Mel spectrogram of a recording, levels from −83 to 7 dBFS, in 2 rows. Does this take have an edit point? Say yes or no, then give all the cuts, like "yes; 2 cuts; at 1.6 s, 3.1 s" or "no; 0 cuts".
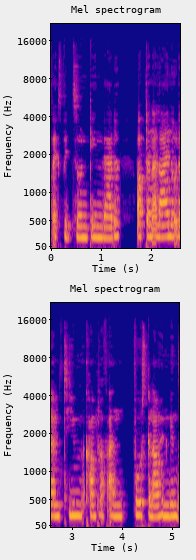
yes; 1 cut; at 3.3 s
